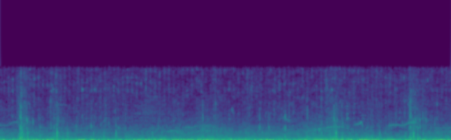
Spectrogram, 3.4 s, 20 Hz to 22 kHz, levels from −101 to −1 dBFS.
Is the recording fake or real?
real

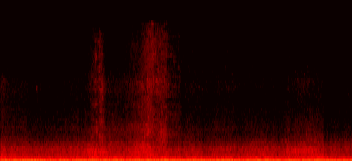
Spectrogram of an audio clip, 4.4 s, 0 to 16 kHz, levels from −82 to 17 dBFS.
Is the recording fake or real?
real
